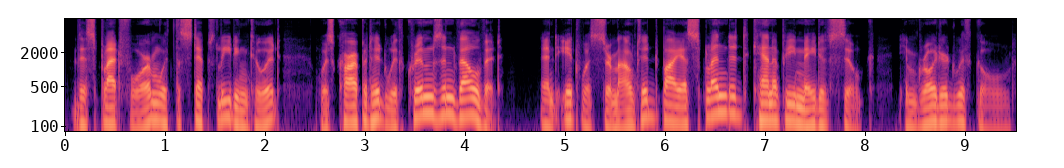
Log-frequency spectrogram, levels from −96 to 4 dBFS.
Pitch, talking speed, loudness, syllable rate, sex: 115 Hz, 170 wpm, -22 LUFS, 5.0 syllables/s, male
